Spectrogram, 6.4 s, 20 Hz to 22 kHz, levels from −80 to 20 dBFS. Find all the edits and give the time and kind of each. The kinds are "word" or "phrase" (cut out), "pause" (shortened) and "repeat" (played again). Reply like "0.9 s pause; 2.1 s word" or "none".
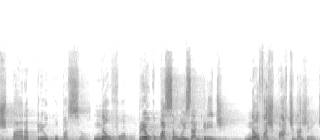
1.8 s pause; 2.7 s pause

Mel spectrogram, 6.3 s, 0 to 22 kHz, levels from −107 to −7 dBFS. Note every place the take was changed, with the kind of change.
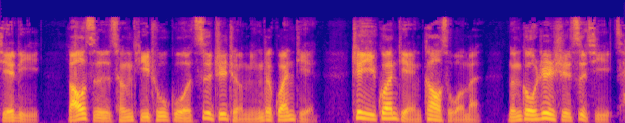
none

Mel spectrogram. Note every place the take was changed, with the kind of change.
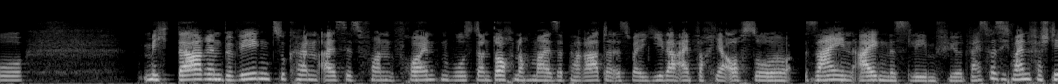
none

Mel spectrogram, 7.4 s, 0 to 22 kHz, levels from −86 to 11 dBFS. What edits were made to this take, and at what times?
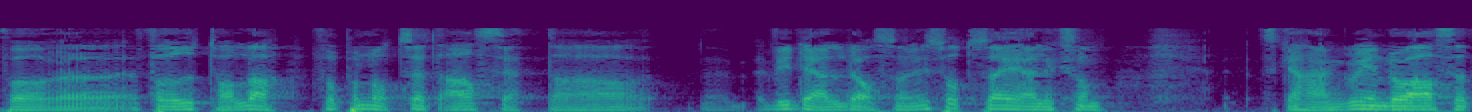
1.5 s pause

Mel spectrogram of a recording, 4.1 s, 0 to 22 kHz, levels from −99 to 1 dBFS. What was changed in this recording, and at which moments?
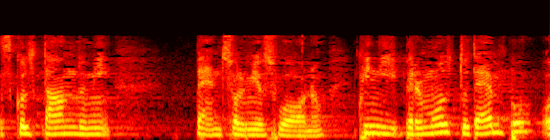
none

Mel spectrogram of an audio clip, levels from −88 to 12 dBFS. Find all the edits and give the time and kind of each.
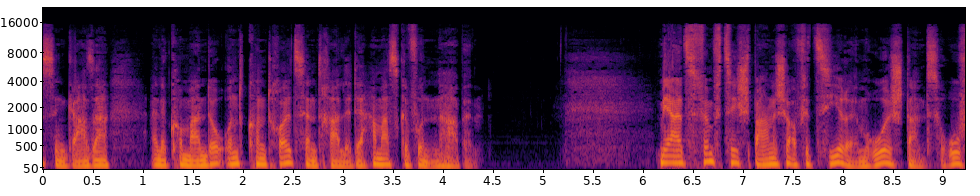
none

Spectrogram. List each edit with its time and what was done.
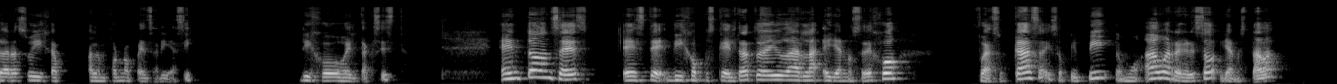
none

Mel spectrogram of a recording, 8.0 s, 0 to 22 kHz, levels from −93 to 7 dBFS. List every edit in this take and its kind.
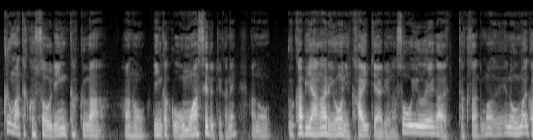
2.2 s pause; 3.7 s pause

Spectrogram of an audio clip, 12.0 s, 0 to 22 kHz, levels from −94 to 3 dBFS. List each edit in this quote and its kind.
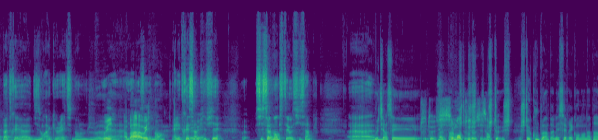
3.4 s pause; 5.0 s pause; 5.6 s word; 9.4 s word; 10.3 s pause

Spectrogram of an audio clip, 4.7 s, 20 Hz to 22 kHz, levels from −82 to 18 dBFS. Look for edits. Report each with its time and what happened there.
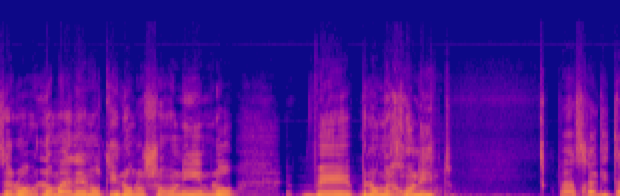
1.0 s word

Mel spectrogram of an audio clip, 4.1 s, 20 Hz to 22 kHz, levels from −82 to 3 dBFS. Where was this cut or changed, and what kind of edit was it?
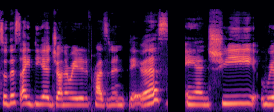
1.4 s word; 1.9 s word

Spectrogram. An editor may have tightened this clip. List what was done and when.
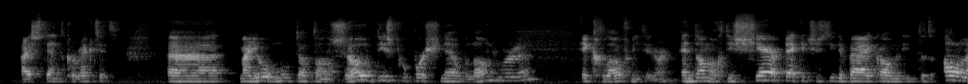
none

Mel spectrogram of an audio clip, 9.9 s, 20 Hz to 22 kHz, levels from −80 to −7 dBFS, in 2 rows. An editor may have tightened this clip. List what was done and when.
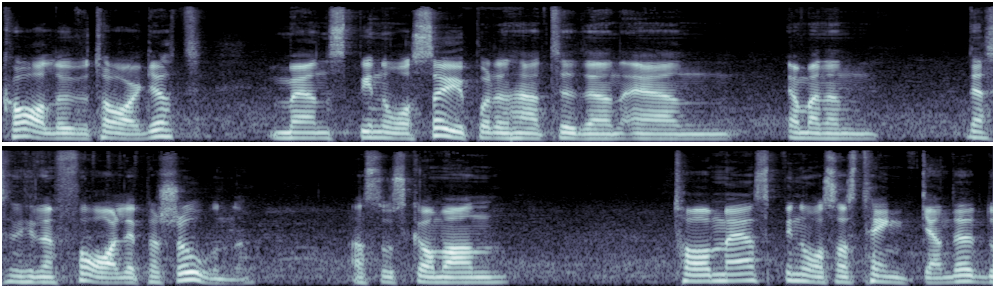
none

